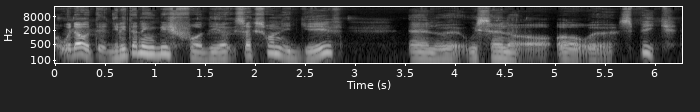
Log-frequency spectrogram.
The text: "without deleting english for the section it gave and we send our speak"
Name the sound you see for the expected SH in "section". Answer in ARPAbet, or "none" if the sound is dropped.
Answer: S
